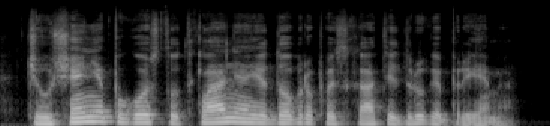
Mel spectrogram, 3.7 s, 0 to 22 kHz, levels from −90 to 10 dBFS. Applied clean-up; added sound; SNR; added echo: neural mask model DeepFilterNet 3.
